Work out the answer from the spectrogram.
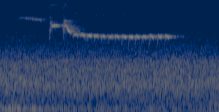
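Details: Blue tit giving one very high, thin whistled note that slides downward into a rapid, even trill of about a dozen quick pulses lasting around a second, in a quiet outdoor setting.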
